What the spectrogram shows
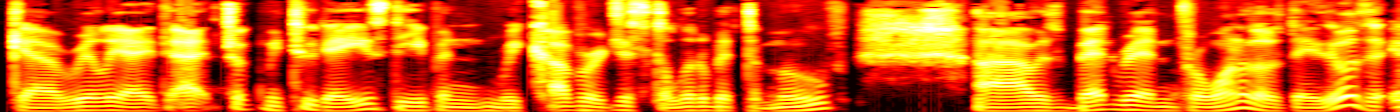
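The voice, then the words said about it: Voice sounds a little off. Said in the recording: “my voice sounds a little off, it is. I had a very serious bout of some coughing this week.”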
